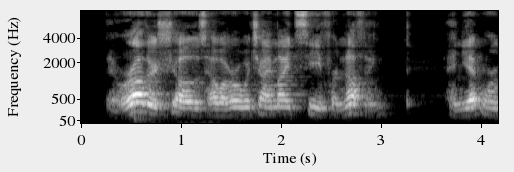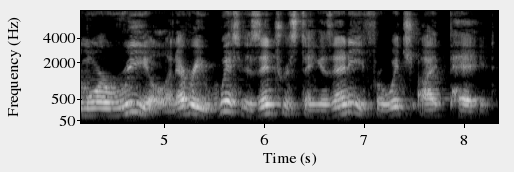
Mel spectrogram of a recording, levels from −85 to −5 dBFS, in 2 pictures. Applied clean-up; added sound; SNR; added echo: none; none; none; reverberation time 0.5 s.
